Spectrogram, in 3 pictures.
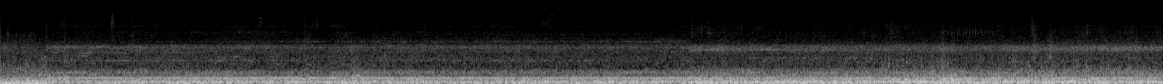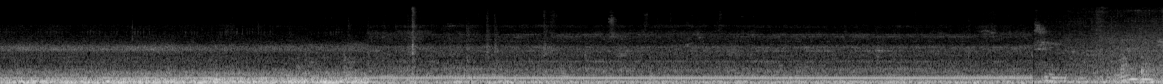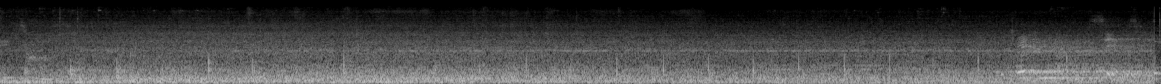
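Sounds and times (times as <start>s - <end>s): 
train rushing past in a broad roaring whoosh: 0.0s - 0.9s, 21.8s - 34.8s
steady loud mechanical rumble with a faint whine: 0.0s - 34.8s.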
